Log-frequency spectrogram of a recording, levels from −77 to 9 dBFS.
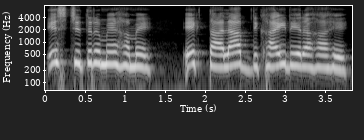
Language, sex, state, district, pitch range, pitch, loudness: Hindi, female, Madhya Pradesh, Bhopal, 240-285 Hz, 255 Hz, -12 LUFS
